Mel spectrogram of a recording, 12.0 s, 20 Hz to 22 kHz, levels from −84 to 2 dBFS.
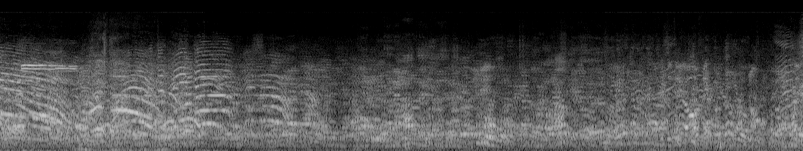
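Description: From 3.07 s to 9.07 s the sound has a channel delay, heard as doubling. One channel runs about 46 ms behind the other. That offset fits a 2048-sample buffer. When the two channels are summed to mono, the late copy no longer blends in. It arrives as a separate image at the same level. Each onset sounds twice, like a tight slap echo. At 9.07 s the channels realign and the doubling stops.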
